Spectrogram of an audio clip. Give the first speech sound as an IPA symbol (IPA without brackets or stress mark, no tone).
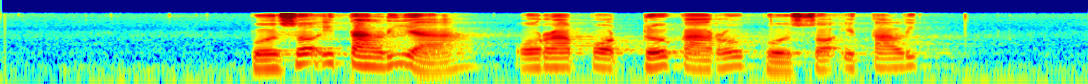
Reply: b̥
